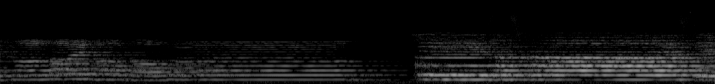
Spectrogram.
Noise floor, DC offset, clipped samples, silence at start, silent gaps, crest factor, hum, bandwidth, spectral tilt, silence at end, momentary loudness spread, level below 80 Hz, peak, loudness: -61 dBFS; under 0.1%; under 0.1%; 0 s; none; 16 dB; none; 13 kHz; -5 dB/octave; 0 s; 16 LU; -76 dBFS; -22 dBFS; -37 LUFS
